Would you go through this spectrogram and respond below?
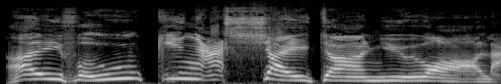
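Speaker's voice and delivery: put-on very slow, loud ogre roar in a thick accent; bellowing ogre. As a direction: roar the insult at the whole arena like a brute. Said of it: "he bellowed in his thick Ogul accent".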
